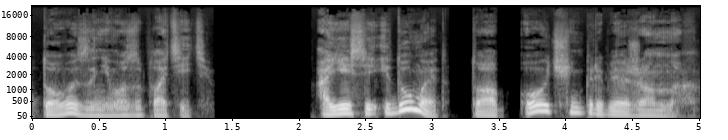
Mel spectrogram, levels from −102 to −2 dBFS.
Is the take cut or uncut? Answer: cut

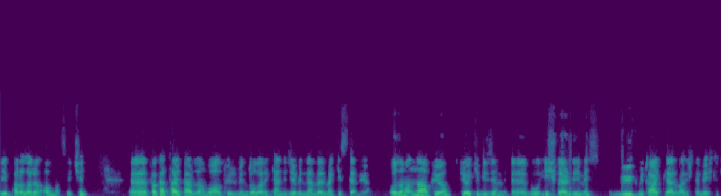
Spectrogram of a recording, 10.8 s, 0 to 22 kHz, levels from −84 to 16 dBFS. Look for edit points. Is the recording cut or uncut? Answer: cut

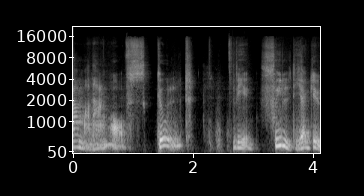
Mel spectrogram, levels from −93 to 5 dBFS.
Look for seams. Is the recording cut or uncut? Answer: uncut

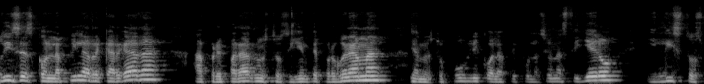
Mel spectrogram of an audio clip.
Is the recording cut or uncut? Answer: cut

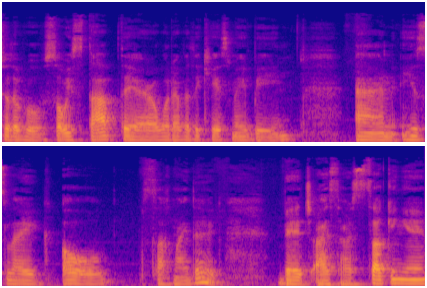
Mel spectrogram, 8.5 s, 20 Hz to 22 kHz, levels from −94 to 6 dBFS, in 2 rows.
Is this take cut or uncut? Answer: uncut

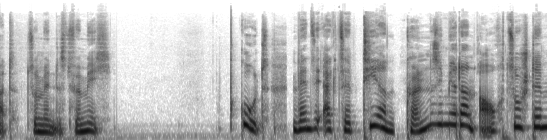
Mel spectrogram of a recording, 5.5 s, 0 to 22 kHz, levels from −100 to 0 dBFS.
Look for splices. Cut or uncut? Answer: cut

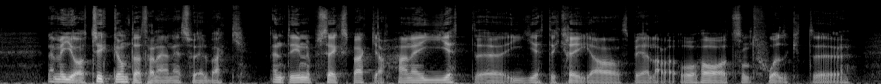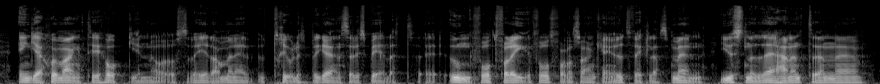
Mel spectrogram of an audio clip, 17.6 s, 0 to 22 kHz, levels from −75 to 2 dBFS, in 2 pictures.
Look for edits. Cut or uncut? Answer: cut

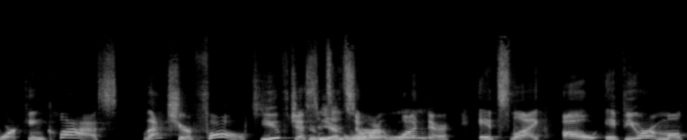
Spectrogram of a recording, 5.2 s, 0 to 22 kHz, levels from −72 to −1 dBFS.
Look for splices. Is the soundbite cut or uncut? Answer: cut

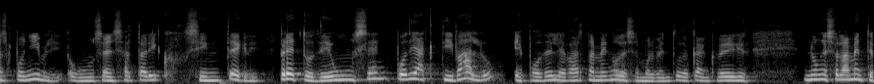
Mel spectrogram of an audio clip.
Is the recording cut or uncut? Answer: cut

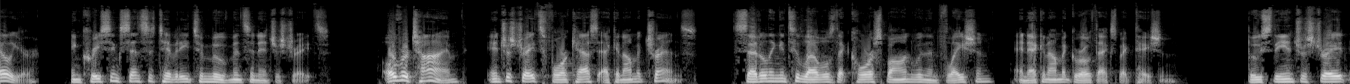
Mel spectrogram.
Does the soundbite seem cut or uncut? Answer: cut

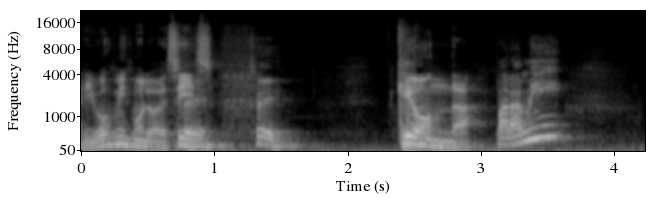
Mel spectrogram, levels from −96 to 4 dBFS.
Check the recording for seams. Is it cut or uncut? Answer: uncut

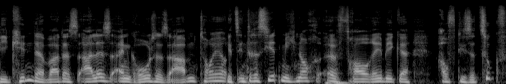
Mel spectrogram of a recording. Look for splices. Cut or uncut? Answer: cut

